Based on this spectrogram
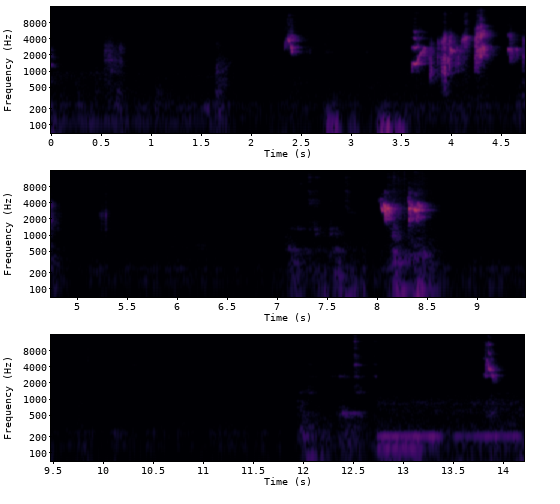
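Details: Budgerigars give sparse chirps with long quiet stretches between them. There is a scratchy cluster around the middle and another sharp burst later, with a low hum near the end.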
